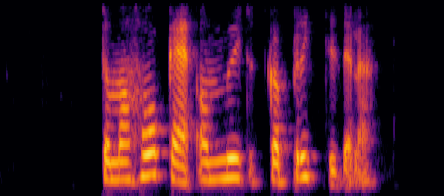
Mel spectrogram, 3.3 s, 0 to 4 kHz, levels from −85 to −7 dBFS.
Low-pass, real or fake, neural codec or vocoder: 3.6 kHz; real; none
